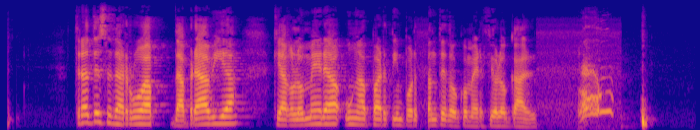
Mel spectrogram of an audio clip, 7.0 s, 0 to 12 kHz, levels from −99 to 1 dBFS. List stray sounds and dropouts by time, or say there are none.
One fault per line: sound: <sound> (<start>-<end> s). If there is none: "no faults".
sound: dropout (4.2-4.3 s)
sound: bark (5.8-6.1 s)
